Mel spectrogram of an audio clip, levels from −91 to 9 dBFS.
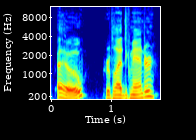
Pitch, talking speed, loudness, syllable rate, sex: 145 Hz, 130 wpm, -14 LUFS, 5.3 syllables/s, male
